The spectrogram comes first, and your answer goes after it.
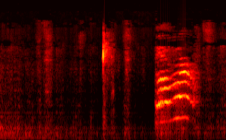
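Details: Pet cat in a funny cat compilation, giving one short harmonic meow that rises then falls, preceded by a few faint clicks and a sharp tap, with a person saying "Mama" nearby.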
